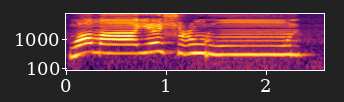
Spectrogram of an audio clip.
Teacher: وما یشعرون وما میں میم کے ساتھ جو الف ہے یہ الف مدہ ہے تو اس لیے ہم اس کو کھینچ کر پڑھ رہے ہیں وما. یشعرون میں واو مدہ اور اس کے بعد نون ساکن آ رہا ہے تو اس لیے ہم نے یشعرون کھینچ کر پڑھا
